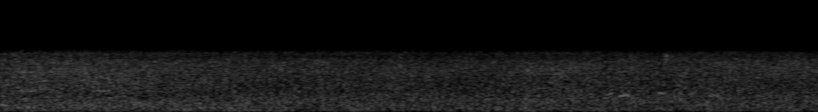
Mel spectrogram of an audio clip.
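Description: Fast river water rushes and churns.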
